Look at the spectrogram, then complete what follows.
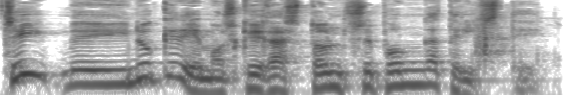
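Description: A man's voice: sits high, very animated, measured pace, a little mellow, full character voice. Fretful cartoon king, swooping Castilian delivery. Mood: polite, reluctant. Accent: Castilian Spanish. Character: reluctant, fretful middle-aged fairy king, politely grumbling. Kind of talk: animated cartoon dub.

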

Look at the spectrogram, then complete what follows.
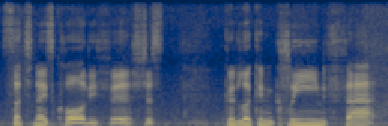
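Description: A man's voice: on the high side, takes it slowly, poor audio. A middle-aged man giving casual, upbeat fishing commentary in short exclamatory phrases, talking to a camera outdoors on a boat. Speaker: fishing vlogger. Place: outdoors on a small boat on a lake. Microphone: camera mounted on the boat, a few feet away. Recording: loud wind noise on camera mic. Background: wind and water noise.

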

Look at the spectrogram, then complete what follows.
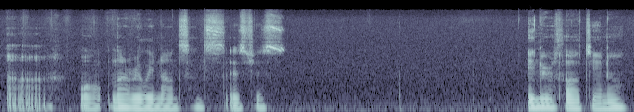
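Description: A man playing a gentle, shy, doting young boyfriend in a sleep-aid audio roleplay, murmuring softly and hesitantly close to a phone mic. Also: lowish voice, steady tone, slow. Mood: bashful, gentle. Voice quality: husky, soft, breathy murmur.

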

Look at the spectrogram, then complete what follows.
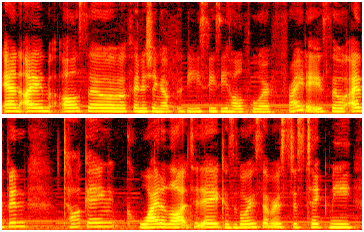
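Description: A young woman narrating a game building video in a chatty, casual voiceover, her voice a little rough and strained, often correcting herself and giggling. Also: fairly high pitch, little pitch movement, unhurried, faint music behind.

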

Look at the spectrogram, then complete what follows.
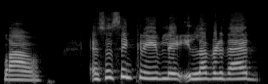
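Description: A woman's voice: sits high, measured pace, clean tone, no echo, clean studio sound. A woman in her thirties hosting a podcast interview over a video call, encouraging and affirming, speaking Spanish as a second language after English. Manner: warm-paced, encouraging, affirming. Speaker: podcast host. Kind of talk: casual interview conversation. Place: room with plain gray wall.

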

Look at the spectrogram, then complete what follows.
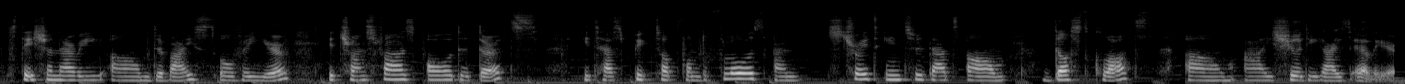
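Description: A woman's voice: mid-range voice, dark tone. A young woman vlogger talking viewers through a home gadget demo in a chatty way, with lots of "um" fillers. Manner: chatty, many "um" fillers, addresses viewers as guys. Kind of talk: product demo voice-over. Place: home, indoors.

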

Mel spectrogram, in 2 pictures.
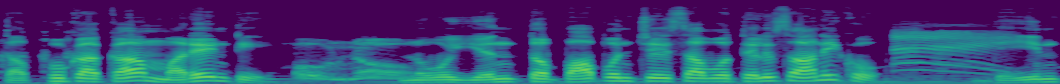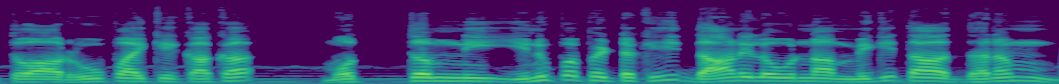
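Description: A man voicing a sly village holy man in an animated moral story, measured, solemn and admonishing. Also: on the high side. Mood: stern warning.

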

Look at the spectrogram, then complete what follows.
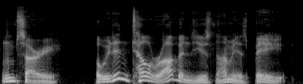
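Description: A man's voice: on the low side, wildly swooping pitch, fairly quick, slightly rough, voice pushed down, exaggerated voice. Proud, competitive young woman, read by a man. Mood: grudgingly sorry.

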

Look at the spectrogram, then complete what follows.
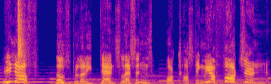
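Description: Volatile failed-writer dad male actor, very high and sharp, explosive ranting, comic-dub melodrama. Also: very animated, takes it slowly, faint music behind, full character voice. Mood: bitter fury. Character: volatile, bitter, frustrated father and failed writer.

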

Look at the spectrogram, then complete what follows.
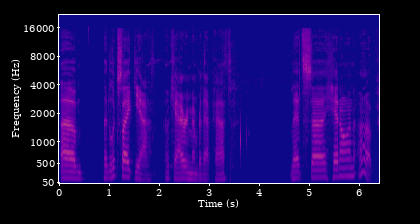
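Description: A man's voice: on the high side, a little slow, fairly bright tone, a little hiss or hum. A middle-aged man giving casual let's play commentary, thinking aloud and hesitating as he goes. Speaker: gaming video host. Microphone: microphone on arm in front of him. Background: game music.

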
